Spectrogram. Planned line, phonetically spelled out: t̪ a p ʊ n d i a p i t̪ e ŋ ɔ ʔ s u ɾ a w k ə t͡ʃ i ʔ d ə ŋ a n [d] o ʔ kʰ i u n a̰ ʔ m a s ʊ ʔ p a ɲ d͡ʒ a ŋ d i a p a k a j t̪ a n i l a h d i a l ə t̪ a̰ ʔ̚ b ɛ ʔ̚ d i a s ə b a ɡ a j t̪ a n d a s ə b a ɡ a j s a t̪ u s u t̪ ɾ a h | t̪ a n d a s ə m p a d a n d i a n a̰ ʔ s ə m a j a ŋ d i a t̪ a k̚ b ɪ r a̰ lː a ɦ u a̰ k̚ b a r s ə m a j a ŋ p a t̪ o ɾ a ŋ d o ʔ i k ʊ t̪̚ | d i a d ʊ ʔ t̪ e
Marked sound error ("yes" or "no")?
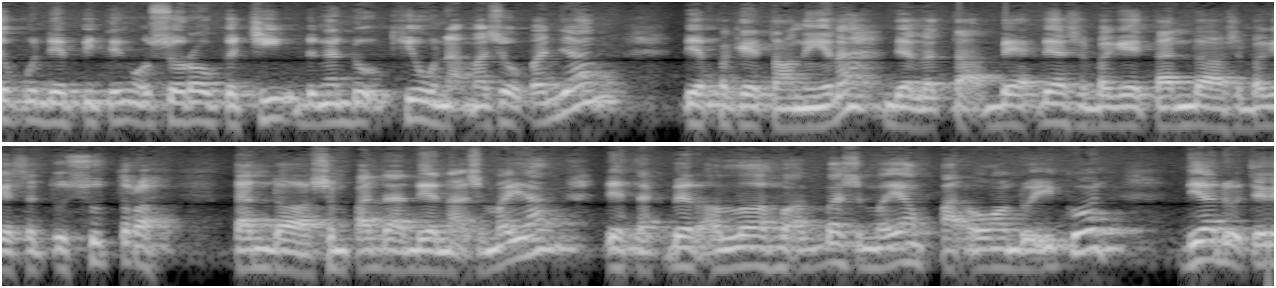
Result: no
